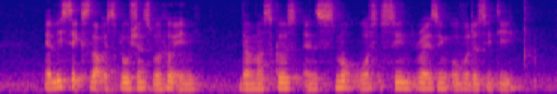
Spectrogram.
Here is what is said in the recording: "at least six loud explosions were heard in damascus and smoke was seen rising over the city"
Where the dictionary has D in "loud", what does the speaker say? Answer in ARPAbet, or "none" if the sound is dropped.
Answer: none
